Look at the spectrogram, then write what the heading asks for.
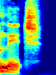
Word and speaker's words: niche: are in the world, niche or niche. Okay, the answer is both, but there's an interesting story behind it. So, everybody, not everybody, most people say niche.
